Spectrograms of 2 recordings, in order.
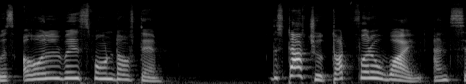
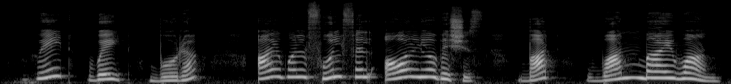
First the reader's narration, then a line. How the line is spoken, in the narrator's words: the angel said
